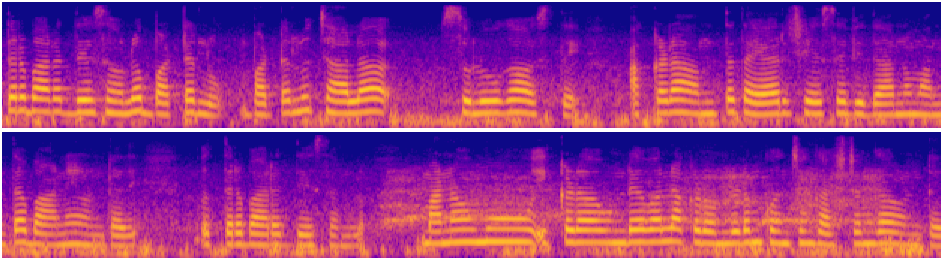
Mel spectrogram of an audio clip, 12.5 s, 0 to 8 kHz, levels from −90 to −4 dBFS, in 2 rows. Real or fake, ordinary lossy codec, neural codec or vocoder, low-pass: real; MP3, 48 kbps; none; 7.2 kHz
